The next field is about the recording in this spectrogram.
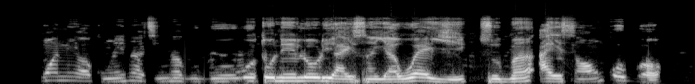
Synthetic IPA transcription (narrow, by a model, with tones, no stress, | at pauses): w̃ɔ̃˦nĩ˦ɔ˧kũ˨ɾ̃ĩ˧nãː˦˨ti˧nã˦ɡ͡bo˧ɡ͡bo˧o˧wo˦to˦nĩ˦lo˦ɾi˦a˨i˨sã˨ja˨wo˨˦ɛ˦˨ji˨˦su˨ɡ͡bã˨˦a˨i˨sã˨o˨ñ̩˦ko˦˨ɡ͡bɔ˨˦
